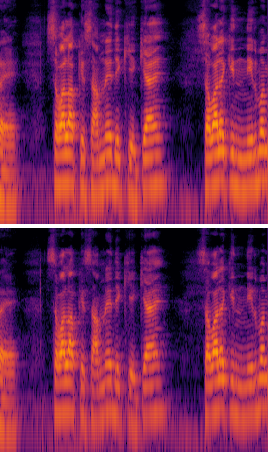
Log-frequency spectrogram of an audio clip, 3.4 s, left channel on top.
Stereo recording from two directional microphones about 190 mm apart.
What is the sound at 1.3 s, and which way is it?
Speech, 55° left (ahead or behind).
